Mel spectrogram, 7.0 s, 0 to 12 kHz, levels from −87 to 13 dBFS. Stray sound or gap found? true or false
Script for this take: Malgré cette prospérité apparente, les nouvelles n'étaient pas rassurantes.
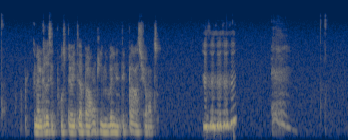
true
